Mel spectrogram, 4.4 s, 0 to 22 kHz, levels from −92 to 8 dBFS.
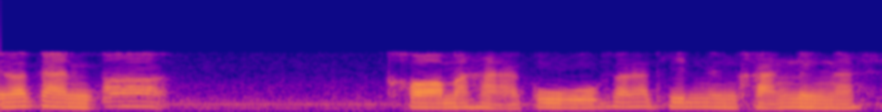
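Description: Throughout, the speech is squeezed through the AMR narrowband mobile codec at a low rate, which fits about 7.4 kbps, leaving nothing above 4 kHz and a plainly buzzy, synthetic tone. Between 0.44 and 0.79 s, lost AMR speech frames make the decoder stretch its last good settings with falling gain across about 60 ms, so the sound smears, fades, then returns weak. A single 20 ms frame loss at 2.80 to 3.03 s causes a brief dip or warble.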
